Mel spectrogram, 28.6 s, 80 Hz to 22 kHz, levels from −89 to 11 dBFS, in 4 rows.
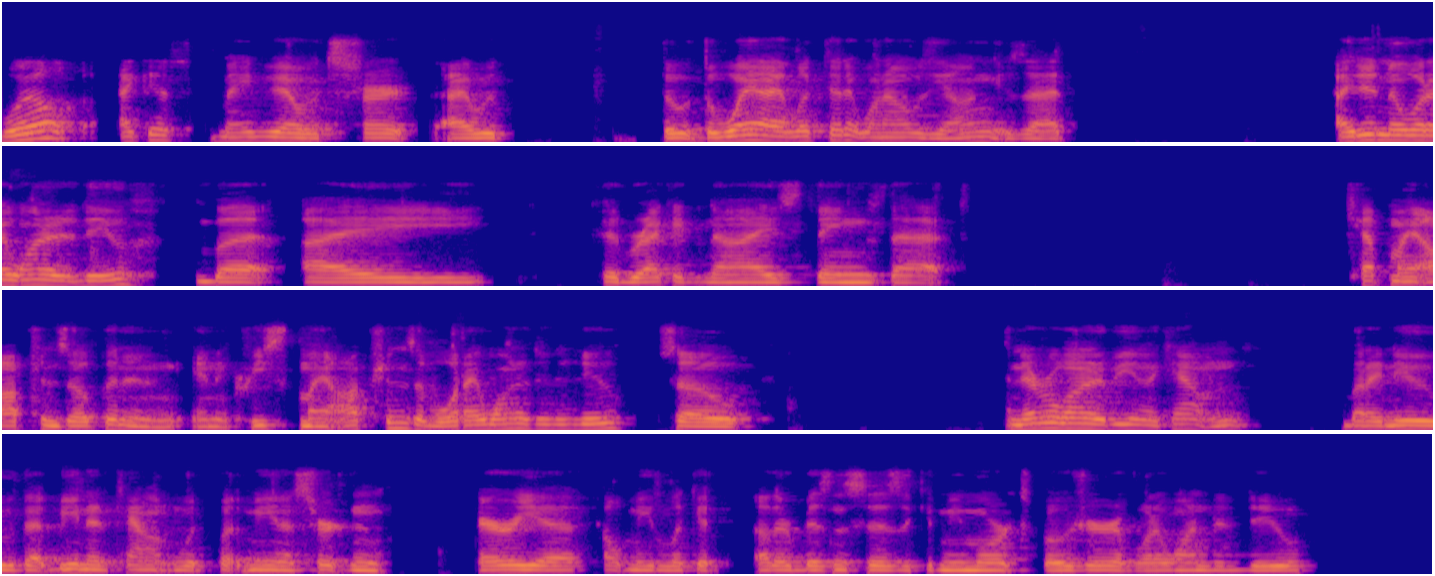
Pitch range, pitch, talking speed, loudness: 105-125 Hz, 110 Hz, 190 wpm, -27 LUFS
